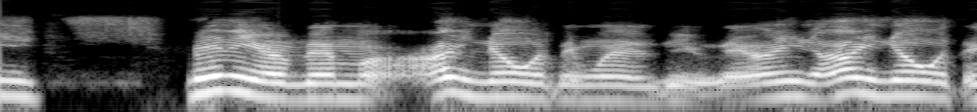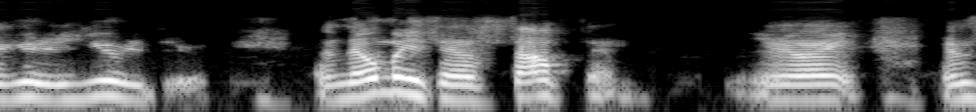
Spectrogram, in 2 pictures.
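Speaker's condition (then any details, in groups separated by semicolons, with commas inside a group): Cerebral palsy; from birth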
